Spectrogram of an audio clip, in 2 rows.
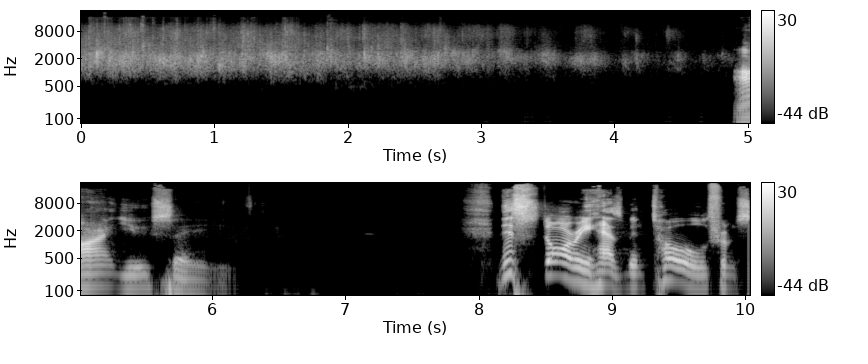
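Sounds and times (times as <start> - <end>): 
audience clapping: 0.0 - 5.3
speech: 4.9 - 6.2, 8.2 - 10.0.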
